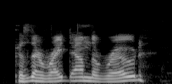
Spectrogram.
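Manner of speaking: ordinary talk, nothing marked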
